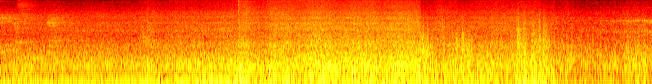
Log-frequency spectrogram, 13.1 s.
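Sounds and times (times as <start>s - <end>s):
train wheels clattering on rails: 4.7s - 11.2s.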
